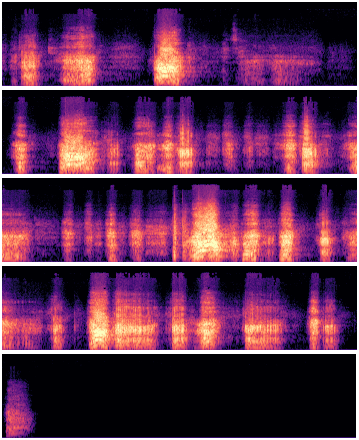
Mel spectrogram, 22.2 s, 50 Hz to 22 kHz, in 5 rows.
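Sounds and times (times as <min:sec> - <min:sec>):
gorilla giving harsh breathy grunts and pant-like bursts: 0:00.0 - 0:04.0, 0:04.6 - 0:18.2
gorilla loud rasping calls: 0:01.9 - 0:02.4, 0:04.6 - 0:09.2, 0:10.2 - 0:18.2.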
